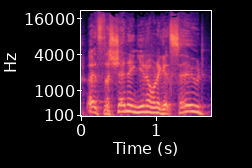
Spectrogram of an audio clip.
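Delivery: laughing, high-pitched mock Scottish accent. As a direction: do a bad Scottish groundskeeper bit. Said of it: "great Scottish accent by me".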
